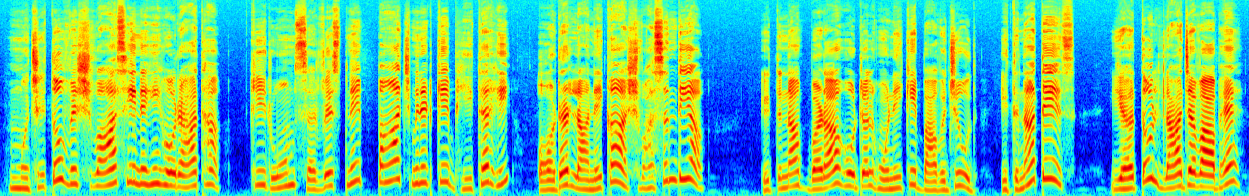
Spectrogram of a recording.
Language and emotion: Hindi, surprised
